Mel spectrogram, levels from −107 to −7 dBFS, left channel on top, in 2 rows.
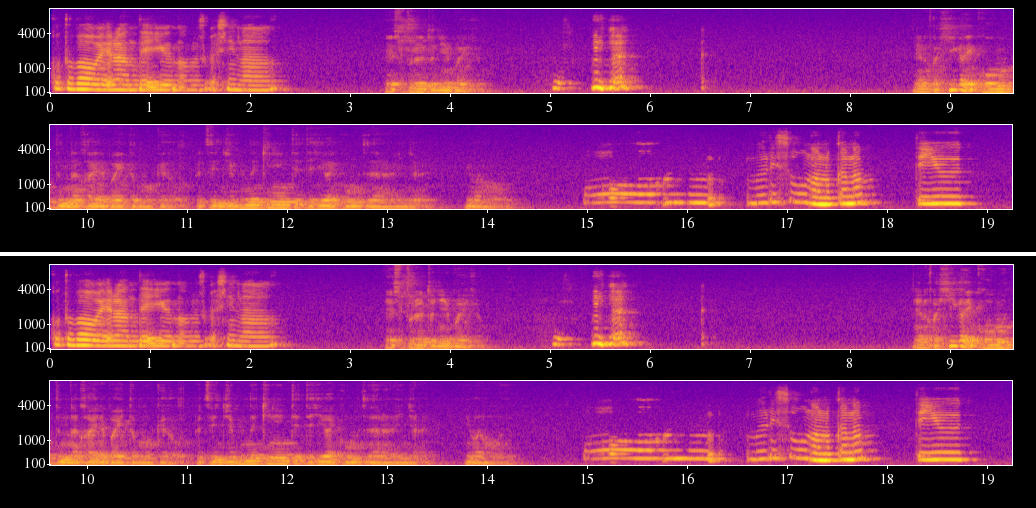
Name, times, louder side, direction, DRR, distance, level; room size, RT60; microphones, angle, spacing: voice 1, 0.0-2.3 5.0-5.1 5.4-5.8 15.0-16.3 16.6-17.8 18.3-18.8, left 2 dB, ahead, 1.1 m, -20 dB
voice 2, 3.3-4.3 8.6-13.5 13.8-14.3, left 1 dB, 30° right, 4.4 m, -28 dB
18.5 x 15.5 x 3.6 m
head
